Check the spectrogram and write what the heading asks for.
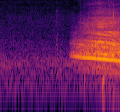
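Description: Faint, steady background noise, then about one and a half seconds in several men burst into loud shouting together, a drawn-out celebratory "yes!" after a goal.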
